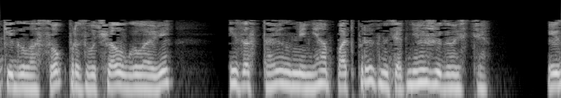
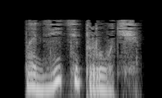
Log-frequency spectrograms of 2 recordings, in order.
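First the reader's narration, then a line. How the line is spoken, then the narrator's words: Barely audible whisper. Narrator (Russian): едва слышно прошептала я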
